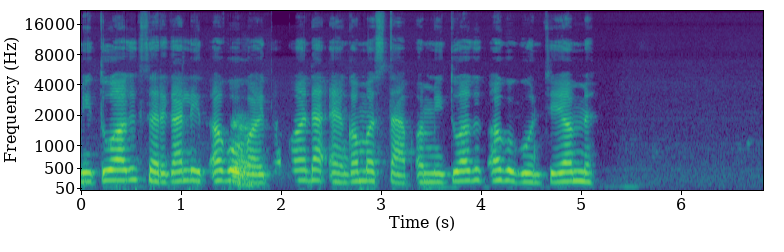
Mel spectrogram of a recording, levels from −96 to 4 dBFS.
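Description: A speech recording with two echo-control faults. From 1.49 to 1.7 s the other side's voice leaks through, nearly as loud as the talker, likely because the echo canceller left loudspeaker pickup in the microphone signal. From 1.9 to 2.17 s speech is suppressed in double talk, dipping by around 20 dB for roughly a third of a second, likely because the canceller turned down both voices while they overlapped.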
